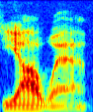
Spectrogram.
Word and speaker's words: Yahweh: One of them would mean that if you say just the name of God, the four letters, the so-called tetragrammaton, which in English is commonly pronounced Yahweh,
